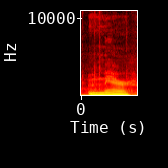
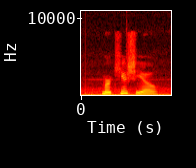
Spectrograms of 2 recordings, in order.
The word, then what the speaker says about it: Mercutio: How to pronounce Mercutio. Mercutio.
